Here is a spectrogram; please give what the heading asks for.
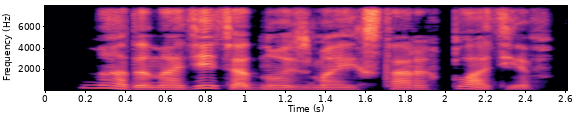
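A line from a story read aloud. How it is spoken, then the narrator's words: Quiet mutter. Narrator (Russian): тихонько пробормотала она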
